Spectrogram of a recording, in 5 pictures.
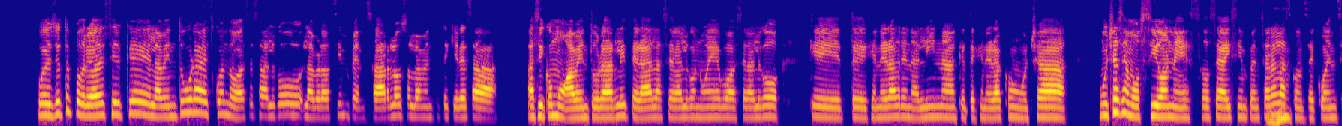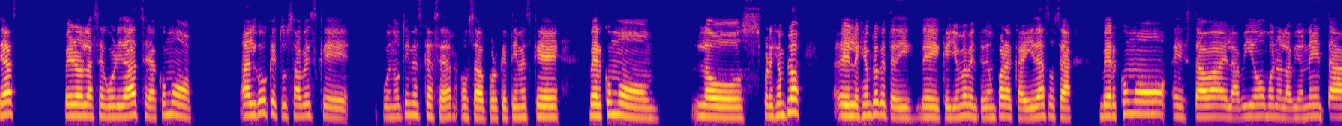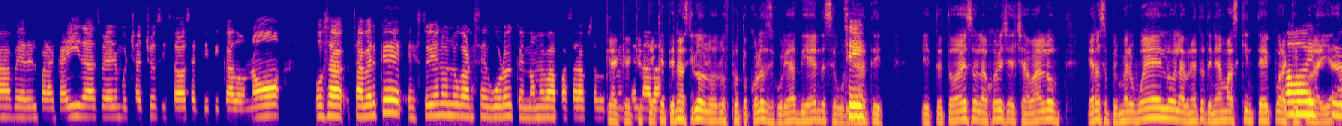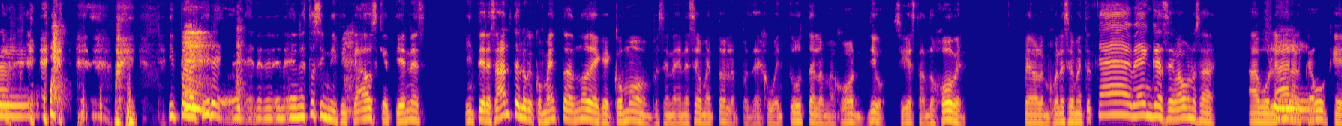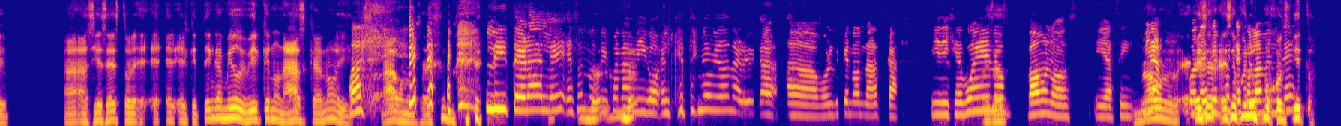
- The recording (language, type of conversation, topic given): Spanish, podcast, ¿Cómo eliges entre seguridad y aventura?
- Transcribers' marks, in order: chuckle; laugh; laugh; chuckle; laughing while speaking: "el que tenga miedo"; "morir" said as "narir"; other background noise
